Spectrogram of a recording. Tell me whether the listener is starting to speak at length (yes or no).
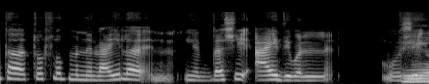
yes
